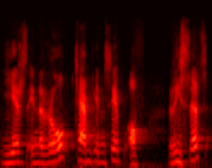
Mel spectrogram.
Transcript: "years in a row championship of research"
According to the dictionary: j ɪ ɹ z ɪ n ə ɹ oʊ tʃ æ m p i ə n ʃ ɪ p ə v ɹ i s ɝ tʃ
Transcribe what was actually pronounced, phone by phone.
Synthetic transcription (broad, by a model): j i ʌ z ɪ n ə ɹ oʊ tʃ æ m p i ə n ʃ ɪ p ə f ɹ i s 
